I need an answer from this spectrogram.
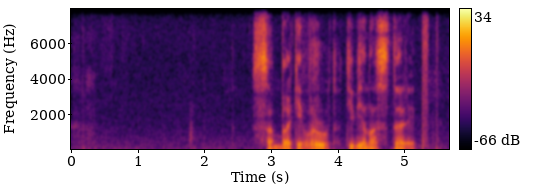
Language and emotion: Russian, angry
